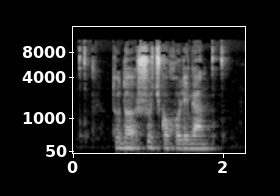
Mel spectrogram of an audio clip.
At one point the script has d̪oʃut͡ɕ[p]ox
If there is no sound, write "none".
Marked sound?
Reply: k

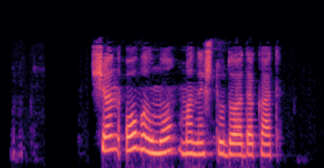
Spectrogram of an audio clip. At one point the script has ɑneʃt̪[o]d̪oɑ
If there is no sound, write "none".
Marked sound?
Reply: u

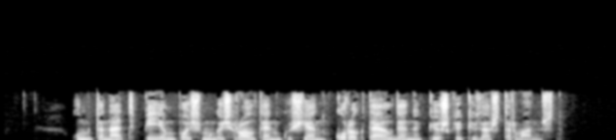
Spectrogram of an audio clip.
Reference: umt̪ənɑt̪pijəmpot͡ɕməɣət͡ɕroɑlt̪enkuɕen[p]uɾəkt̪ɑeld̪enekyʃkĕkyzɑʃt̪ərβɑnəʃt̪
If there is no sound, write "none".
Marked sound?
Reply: k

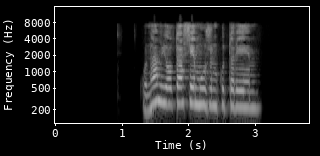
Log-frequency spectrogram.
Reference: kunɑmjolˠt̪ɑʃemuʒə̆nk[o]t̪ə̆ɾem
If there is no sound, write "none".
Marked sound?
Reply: u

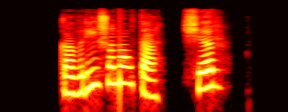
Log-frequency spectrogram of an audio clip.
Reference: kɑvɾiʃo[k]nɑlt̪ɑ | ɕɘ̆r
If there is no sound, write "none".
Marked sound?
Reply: none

